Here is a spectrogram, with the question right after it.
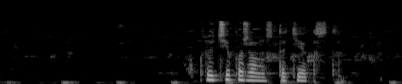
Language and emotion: Russian, neutral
